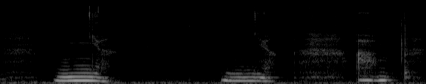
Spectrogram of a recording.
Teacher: your tongue has to touch the roof of your mouth, the palate, and when you pronounce the ñ, it's kind of like you push the sound toward the nose.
